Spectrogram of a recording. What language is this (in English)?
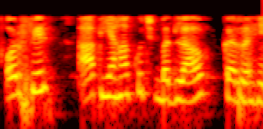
Hindi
